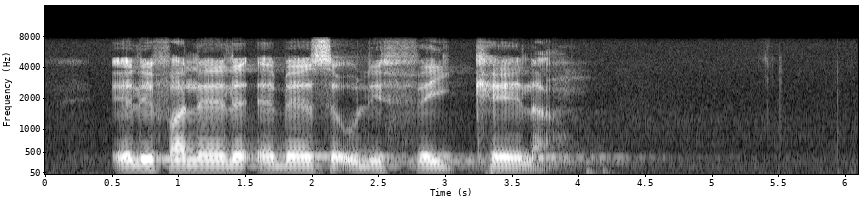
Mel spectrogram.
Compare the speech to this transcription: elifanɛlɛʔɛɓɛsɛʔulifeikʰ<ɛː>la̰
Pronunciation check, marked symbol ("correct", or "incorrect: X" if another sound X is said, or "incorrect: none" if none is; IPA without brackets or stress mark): correct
